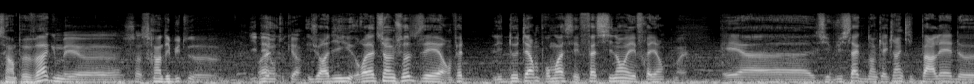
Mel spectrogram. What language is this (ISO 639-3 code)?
fra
